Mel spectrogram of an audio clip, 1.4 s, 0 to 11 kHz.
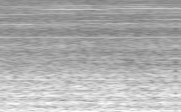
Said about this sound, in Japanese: まだ日も昇らない1月1日午前3時、多くの見物客が見守る中、鹿児島県屋久島にある宇宙センターで打ち上げのカウントダウンが始まります。エンジン点火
